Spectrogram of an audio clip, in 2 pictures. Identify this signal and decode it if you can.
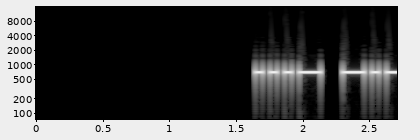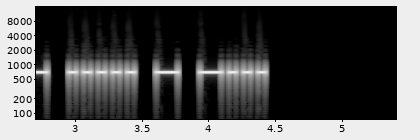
Morse code, heard as a keyed tone, about 22 wpm, 700 Hz. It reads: VK5TB
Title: DXCC-100 Call Signs - 5 Characters - Repeated 3x - 22wpm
